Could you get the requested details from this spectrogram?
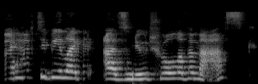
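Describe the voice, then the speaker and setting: This French-Canadian actress has a voice that sits high and moves at a moderate pace. Appearing as a guest in a casual chat, she's animated and expressive and laughs a lot.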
